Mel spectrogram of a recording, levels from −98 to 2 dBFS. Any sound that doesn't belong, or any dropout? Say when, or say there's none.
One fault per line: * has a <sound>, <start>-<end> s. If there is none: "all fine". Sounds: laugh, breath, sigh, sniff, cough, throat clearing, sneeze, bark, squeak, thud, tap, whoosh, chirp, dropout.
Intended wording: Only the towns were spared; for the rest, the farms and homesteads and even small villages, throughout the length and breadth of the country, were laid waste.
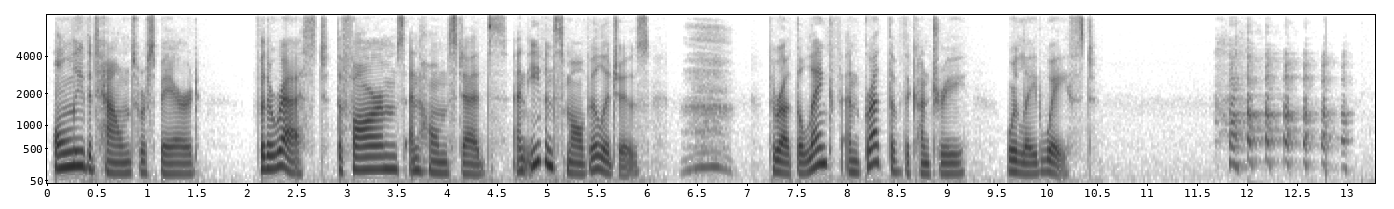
* has a breath, 6.3-6.9 s
* has a laugh, 11.7-13.1 s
